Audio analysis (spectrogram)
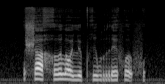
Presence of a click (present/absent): absent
